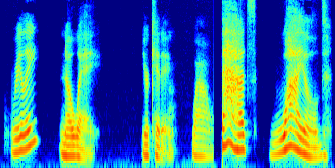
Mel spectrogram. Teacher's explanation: When you say no way, let your tone rise like surprise, lifting your voice. That's how native speakers show genuine interests.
